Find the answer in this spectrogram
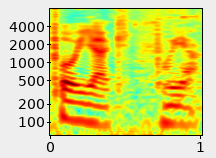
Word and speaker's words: Pauillac: One more, can you teach us how to pronounce it? Pauillac.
